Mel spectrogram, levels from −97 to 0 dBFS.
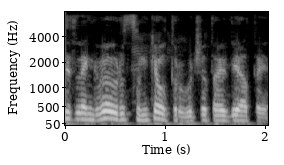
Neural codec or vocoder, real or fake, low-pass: none; real; 7.2 kHz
